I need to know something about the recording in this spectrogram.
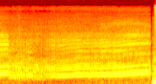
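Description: Motorcycle engine running at low speed, its pitch dipping slightly and then climbing slowly as the bike gently accelerates through a turn.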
